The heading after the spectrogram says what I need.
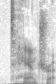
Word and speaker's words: Tantra: Most guys from most people from the Northeast say Tantra. Mm-hmm. And I think that's just, because of the way that they say their vowels. Mm-hmm. But I've always said Tantra.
